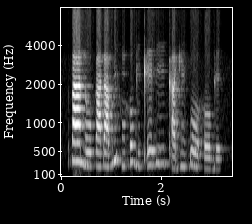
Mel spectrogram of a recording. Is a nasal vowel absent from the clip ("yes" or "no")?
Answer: no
